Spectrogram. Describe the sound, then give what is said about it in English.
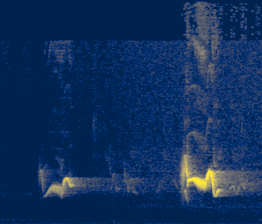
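A yellow-throated vireo singing two short, burry, buzzy high-pitched phrases separated by a pause; the first is fainter and the second louder and harsher, with no talking. “And again, that's the yellow-throated vireo. Let's listen to that song one more time, if we could.”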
